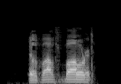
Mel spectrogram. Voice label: "aboveboard", english; adjectives

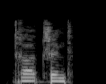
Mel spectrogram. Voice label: "tratschend", German; adjectives

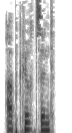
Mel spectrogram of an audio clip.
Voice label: "abkürzend", German; adjectives

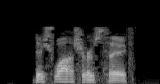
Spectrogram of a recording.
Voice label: "dishwasher-safe", English; adjectives

